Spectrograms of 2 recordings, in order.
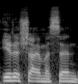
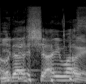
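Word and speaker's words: irasshaimase: I mean, you've got Irashimasen down for the most part. Irashaima. He doesn't even say that wrong. You said it wrong this time, Robert. I know. Irashaimase.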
